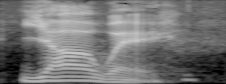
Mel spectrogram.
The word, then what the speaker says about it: Yahweh: Well, we know now that the name is pronounced Yahweh.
